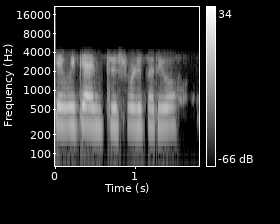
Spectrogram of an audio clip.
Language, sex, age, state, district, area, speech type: Odia, female, 18-30, Odisha, Sundergarh, urban, conversation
